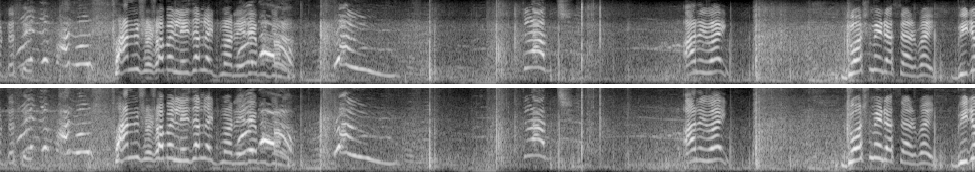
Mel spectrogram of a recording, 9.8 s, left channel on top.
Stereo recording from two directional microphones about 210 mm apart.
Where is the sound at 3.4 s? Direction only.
20° left (ahead or behind).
